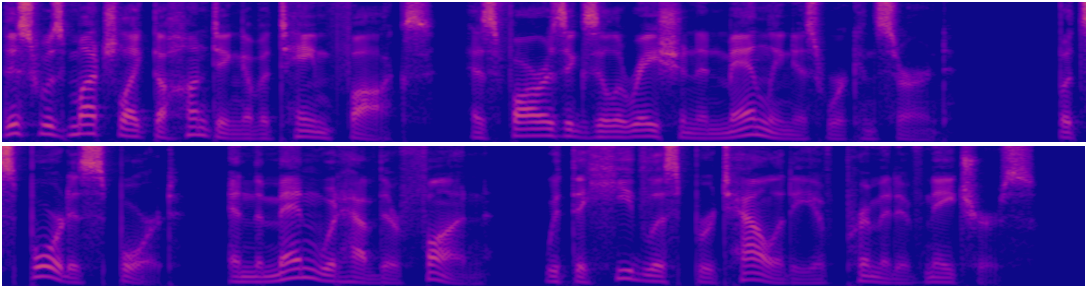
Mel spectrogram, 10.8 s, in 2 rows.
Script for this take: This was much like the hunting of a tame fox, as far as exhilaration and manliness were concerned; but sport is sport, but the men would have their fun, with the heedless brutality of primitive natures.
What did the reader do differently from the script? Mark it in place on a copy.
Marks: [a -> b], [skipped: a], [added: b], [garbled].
This was much like the hunting of a tame fox, as far as exhilaration and manliness were concerned; but sport is sport, [but -> and] the men would have their fun, with the heedless brutality of primitive natures.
